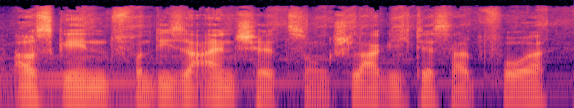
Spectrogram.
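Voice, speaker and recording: An actor playing a stern, formal official of an Elizabethan spy agency in a German radio play. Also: male voice, lowish voice, over music, close to an everyday voice. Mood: dry, official. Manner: formal, bureaucratic, measured. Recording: reverberant hall.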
